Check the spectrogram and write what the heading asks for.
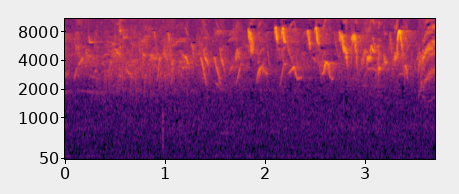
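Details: A male American goldfinch sings from atop a branch: a quick, high, tumbling twitter of varied chirps and sweet notes, building after a quiet start, over a soft outdoor hiss.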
